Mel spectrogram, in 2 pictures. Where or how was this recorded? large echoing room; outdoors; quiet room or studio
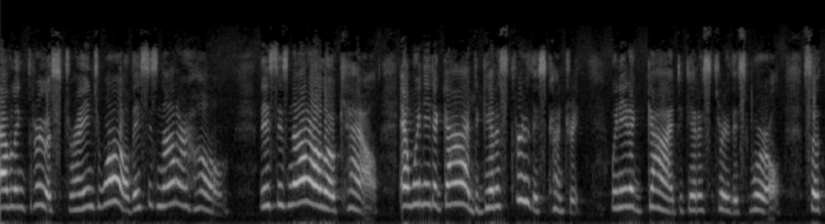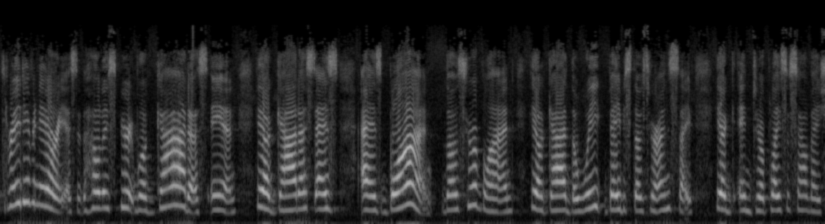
large echoing room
